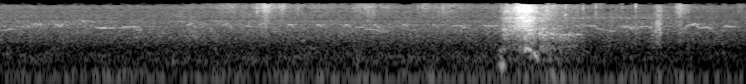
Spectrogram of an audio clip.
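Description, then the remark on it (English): An animal named Ernest, digging in dirt near a creek, gives a single sharp, breathy sneeze from inhaling dirt partway through, over a steady low rumble with faint scuffling. No one speaks. “Sneezing from the inhalation of dirt.”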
